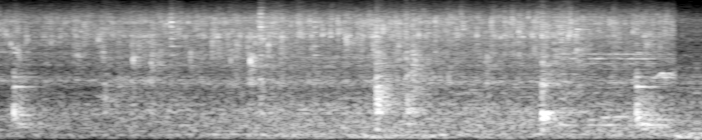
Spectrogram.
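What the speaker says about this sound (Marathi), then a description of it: "कांदा आणि लसूण चांगला परतून घ्यायचा आहे" Onion and crushed garlic frying in hot oil for chicken sukka, a steady broadband sizzle with occasional stirring scrapes, close and continuous with no voices.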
